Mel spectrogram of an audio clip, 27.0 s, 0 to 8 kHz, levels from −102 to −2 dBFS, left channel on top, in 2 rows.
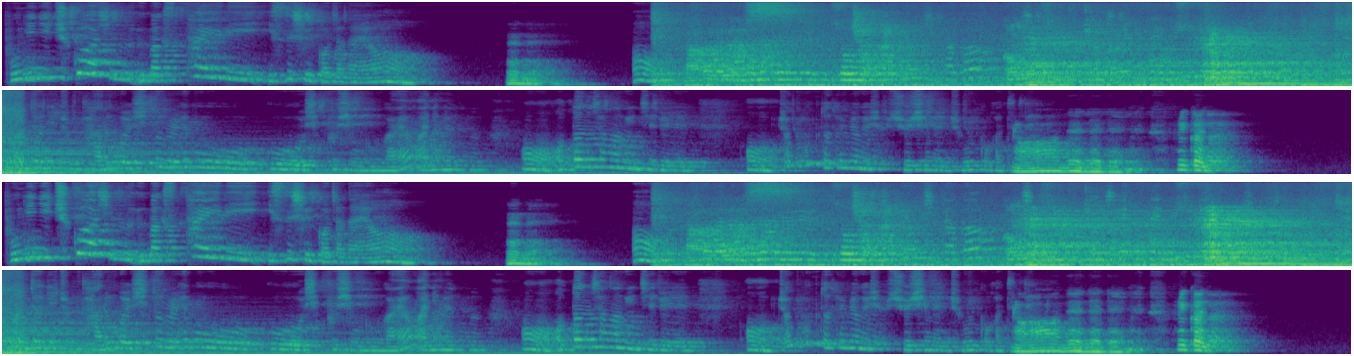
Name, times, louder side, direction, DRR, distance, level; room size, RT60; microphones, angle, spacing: voice 1, 0.0-4.1 6.3-9.8 10.2-18.3 18.7-20.7 20.9-23.8 24.6-24.9, right 1 dB, 30° right, 3 dB, 6.0 m, -40 dB
voice 2, 5.0-5.5 23.6-24.7 25.2-25.6, right 1 dB, 80° right, 5 dB, 4.7 m, -31 dB
sound 1, 6.5-13.7, left 1 dB, 10° left, 1.2 m, -35 dB
sound 2, 10.1-17.7 18.1-18.5 18.7-18.8 19.2-19.3, right 1 dB, 60° right, 3.4 m, -33 dB
29.0 x 27.0 x 6.2 m, 0.72 s
head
